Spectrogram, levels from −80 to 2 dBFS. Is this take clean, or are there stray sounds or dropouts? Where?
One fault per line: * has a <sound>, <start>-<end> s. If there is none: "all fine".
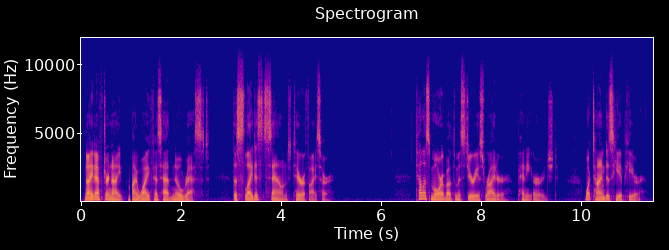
* has a dropout, 1.0-1.0 s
